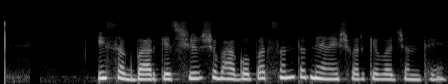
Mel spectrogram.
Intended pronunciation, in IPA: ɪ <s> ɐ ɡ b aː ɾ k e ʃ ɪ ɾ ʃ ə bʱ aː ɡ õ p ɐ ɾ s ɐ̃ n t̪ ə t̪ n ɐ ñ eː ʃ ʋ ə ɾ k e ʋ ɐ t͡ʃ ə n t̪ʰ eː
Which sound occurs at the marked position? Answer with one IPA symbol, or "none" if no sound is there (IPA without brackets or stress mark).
s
